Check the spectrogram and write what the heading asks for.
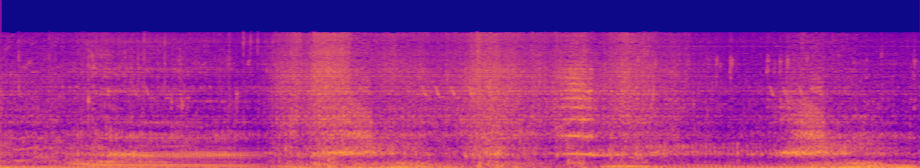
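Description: Lions growling and snarling in three loud outbursts, the last near the end, over a deep steady rumble.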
